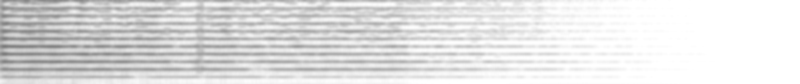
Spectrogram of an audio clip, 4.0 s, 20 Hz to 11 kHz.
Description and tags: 120 Concerta trumpet 04
layer of trumpet
free, loop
